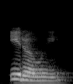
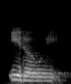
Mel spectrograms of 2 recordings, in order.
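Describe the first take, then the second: No difference in how they are said.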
